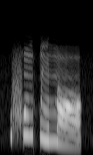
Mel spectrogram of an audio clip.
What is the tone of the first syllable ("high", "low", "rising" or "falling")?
high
